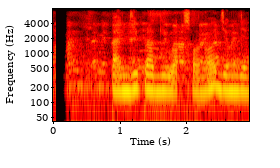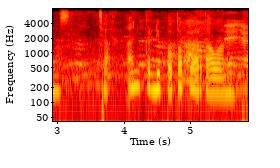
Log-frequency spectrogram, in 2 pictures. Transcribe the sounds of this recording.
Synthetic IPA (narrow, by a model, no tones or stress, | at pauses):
paɲd͡ʒipəɾaɡiwa̰k̚sɔ̰nɔd͡ʒɨŋd͡ʒɛms | t͡ʃa̰ʔʔa̰nkɨrdipɔt̪ɔkwa̰rt̪awan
